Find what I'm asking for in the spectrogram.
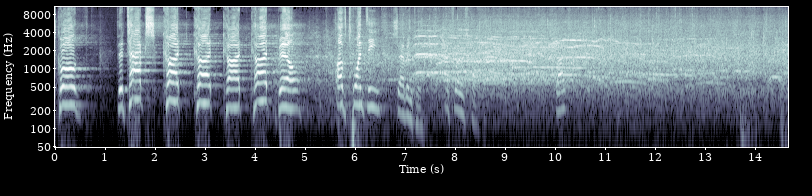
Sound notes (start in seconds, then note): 7.7 laughter and applause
